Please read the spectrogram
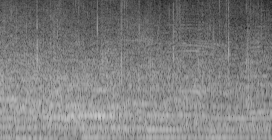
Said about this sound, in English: you can clap once, go ahead.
